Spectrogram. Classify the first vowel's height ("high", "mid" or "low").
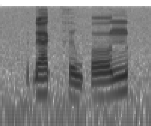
low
